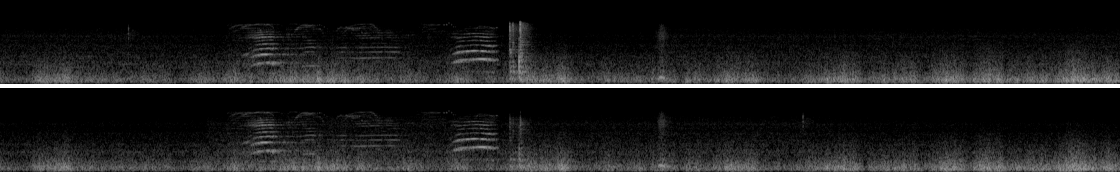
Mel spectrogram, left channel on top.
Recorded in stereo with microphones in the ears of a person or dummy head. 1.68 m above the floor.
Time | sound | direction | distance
2.3 | a shout | 10° right (ahead or behind) | ?
5.1 | a door slam | 50° left (ahead or behind) | ?
6.6 | a whoosh | 5° right (ahead or behind) | ?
